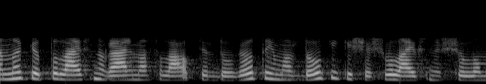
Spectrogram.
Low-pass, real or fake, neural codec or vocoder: 3.6 kHz; real; none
